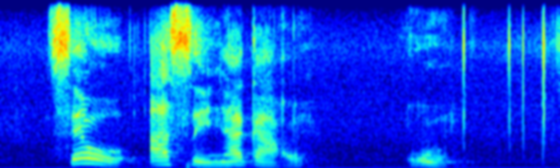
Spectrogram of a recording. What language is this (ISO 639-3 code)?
nso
